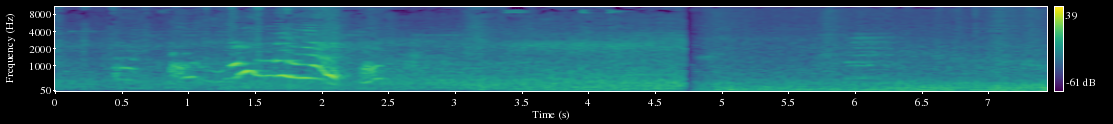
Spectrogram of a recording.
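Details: Stray street dog running up to a familiar person, crying with excitement while jumping up for attention; a short burst of high, wavering whines that bend up and down for about a second, then steady traffic and street noise.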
